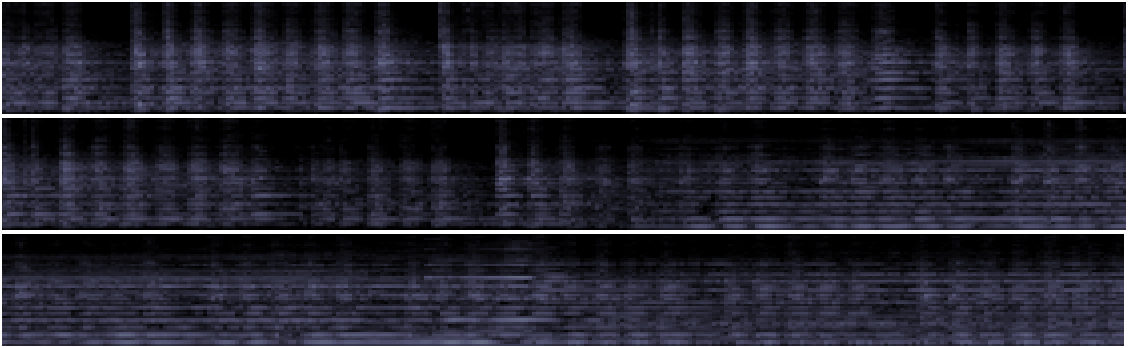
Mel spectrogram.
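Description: String quartet playing: quick, repeated short bowed notes for about the first half, then sustained held chords over a low cello note, the harmony shifting once near the end.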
